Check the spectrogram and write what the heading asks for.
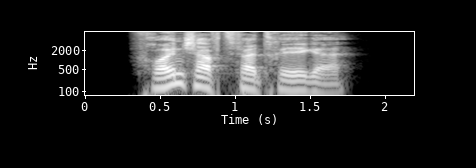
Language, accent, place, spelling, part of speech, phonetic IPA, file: German, Germany, Berlin, Freundschaftsverträge, noun, [ˈfʁɔɪ̯ntʃaft͡sfɛɐ̯ˌtʁɛːɡə], De-Freundschaftsverträge.ogg
- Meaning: nominative/accusative/genitive plural of Freundschaftsvertrag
